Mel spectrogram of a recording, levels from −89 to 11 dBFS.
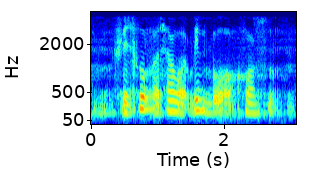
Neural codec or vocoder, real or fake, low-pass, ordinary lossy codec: autoencoder, 44.1 kHz, a latent of 192 numbers a frame, MeloTTS; fake; 3.6 kHz; AAC, 24 kbps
